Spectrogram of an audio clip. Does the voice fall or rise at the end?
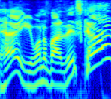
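rise. The pitch rises at the end of the sentence. It sounds less convincing as a sales pitch. The speaker calls it wrong. "we go up"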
